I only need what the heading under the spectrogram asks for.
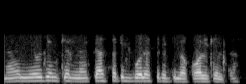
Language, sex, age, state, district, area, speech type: Marathi, male, 18-30, Maharashtra, Nanded, rural, conversation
